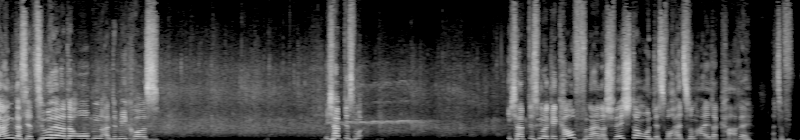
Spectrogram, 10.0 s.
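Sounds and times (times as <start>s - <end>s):
speech: 0.0s - 2.3s, 4.1s - 4.7s, 6.4s - 10.0s
audience applause: 0.0s - 7.8s.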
